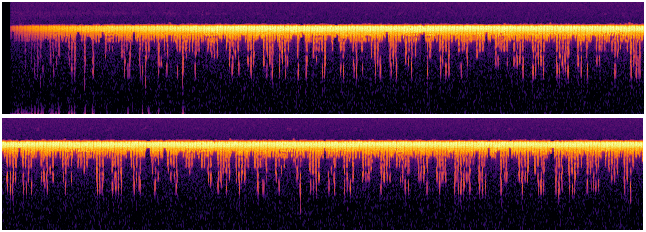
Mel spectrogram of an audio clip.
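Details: Short-winged meadow katydid song: a steady, very high, hissing buzz that fades in over the first three seconds, then holds, laced with rapid faint ticking pulses throughout. No other animals or voices.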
